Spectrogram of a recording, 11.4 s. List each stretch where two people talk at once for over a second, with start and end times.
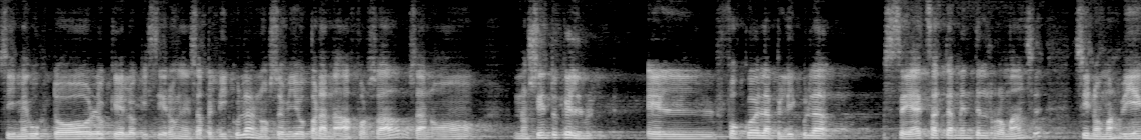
none

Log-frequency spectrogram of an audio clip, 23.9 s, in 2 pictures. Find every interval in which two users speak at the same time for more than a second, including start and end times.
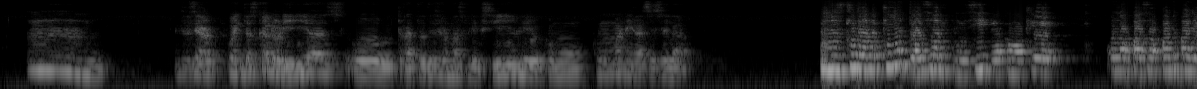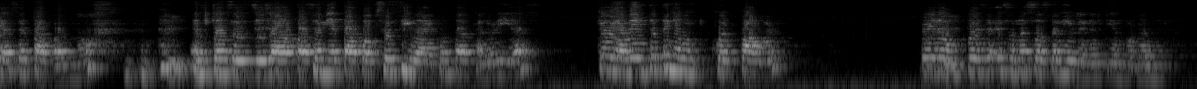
none

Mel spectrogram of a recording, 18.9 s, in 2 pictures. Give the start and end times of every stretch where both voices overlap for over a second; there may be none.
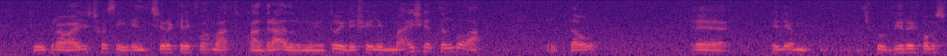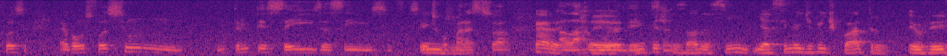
15.1-16.3

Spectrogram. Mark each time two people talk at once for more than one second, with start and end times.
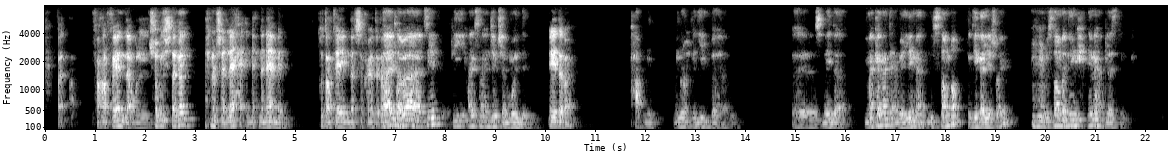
none

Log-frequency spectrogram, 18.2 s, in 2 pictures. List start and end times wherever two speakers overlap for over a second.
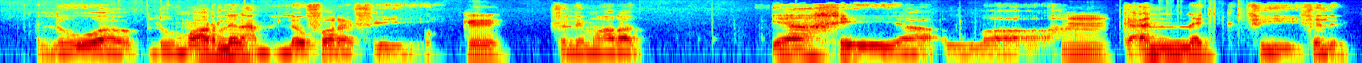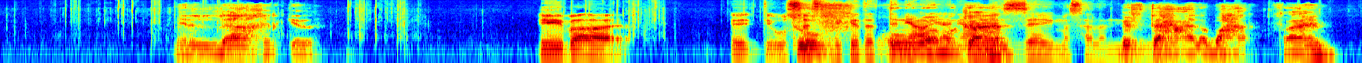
14.4-15.8

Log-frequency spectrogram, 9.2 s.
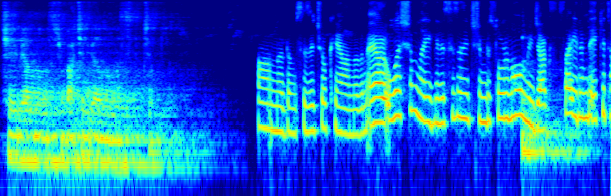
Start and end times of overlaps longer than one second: none

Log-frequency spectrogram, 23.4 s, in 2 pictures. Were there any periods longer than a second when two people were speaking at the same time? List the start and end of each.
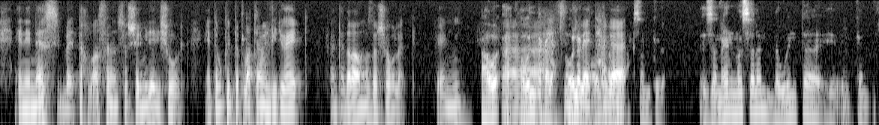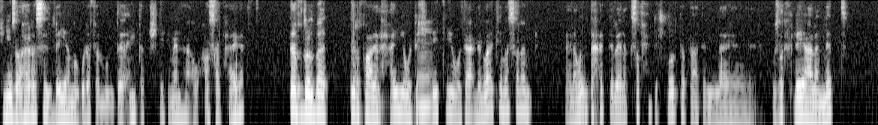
6.7-8.3

